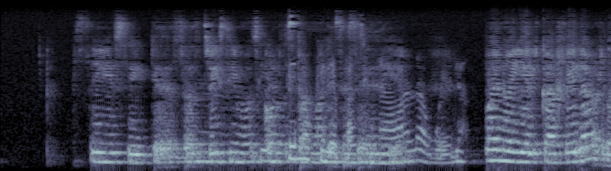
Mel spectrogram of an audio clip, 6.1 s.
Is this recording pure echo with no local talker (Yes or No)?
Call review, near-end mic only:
No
